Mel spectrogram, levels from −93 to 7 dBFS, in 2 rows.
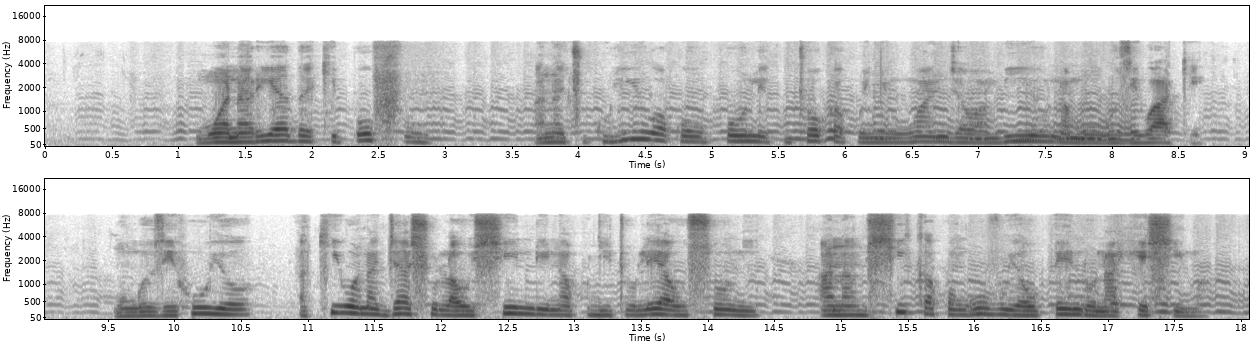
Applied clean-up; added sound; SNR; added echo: none; Buzz; 13 dB; none.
